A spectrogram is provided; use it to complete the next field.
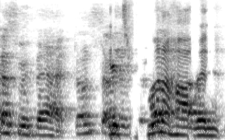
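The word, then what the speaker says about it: Bunnahabhain: Bunnahaven, not Boonahaven. How in the hell do you pronounce Bunnahaven as Boonahaven?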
